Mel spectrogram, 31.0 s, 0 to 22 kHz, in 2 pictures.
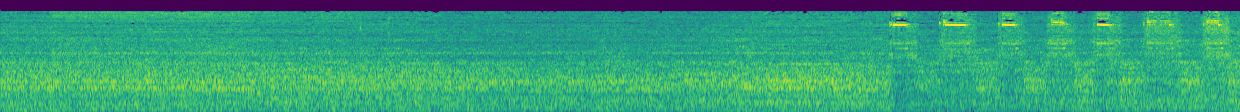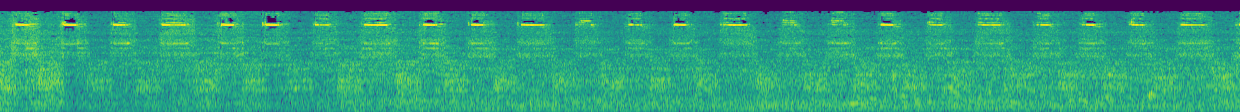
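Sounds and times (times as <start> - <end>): steady machine noise: 0.0 - 31.0
router spindle cutting bursts: 10.9 - 31.0.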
